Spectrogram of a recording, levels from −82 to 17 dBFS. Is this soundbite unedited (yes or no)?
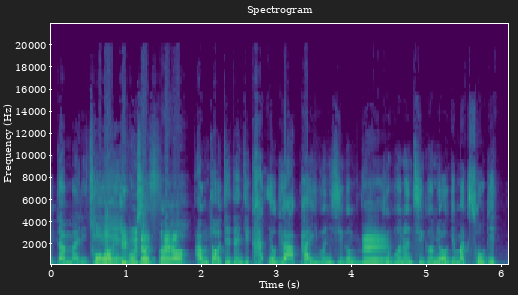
no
